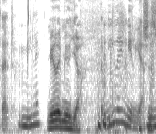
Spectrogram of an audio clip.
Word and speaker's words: Mille Miglia: There you go, you can pronounce that. Mille. Mille Miglia.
